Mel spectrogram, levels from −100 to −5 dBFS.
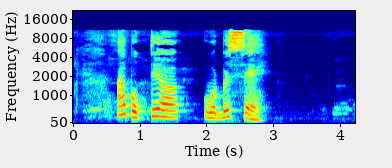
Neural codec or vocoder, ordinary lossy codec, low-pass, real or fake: vocoder, 44.1 kHz, 128 mel bands, Pupu-Vocoder; MP3, 64 kbps; 10.8 kHz; fake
